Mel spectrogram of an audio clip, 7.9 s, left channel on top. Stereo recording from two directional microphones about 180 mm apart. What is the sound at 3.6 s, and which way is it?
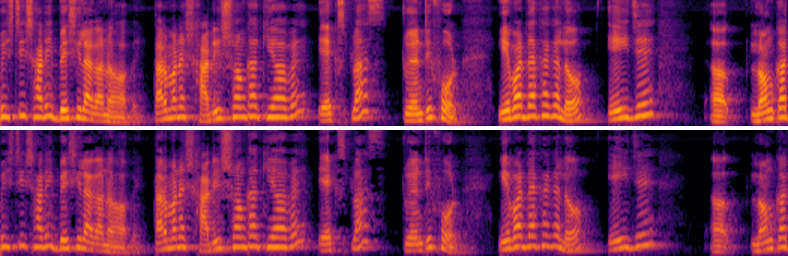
Speech, 25° left (ahead or behind).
